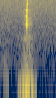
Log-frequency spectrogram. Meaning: second-person plural subjunctive I of nageln
- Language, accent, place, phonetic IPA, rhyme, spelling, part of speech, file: German, Germany, Berlin, [ˈnaːɡələt], -aːɡələt, nagelet, verb, De-nagelet.ogg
